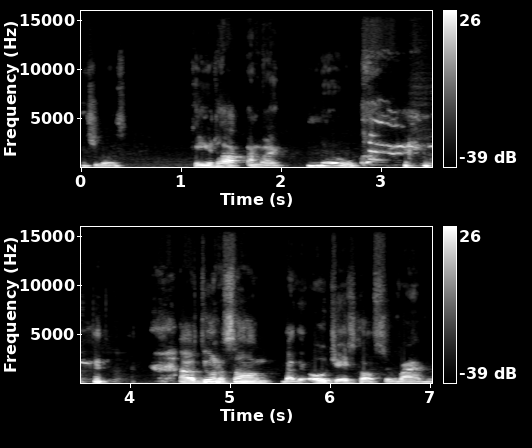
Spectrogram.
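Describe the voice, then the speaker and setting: Here a man speaks with an American accent. His intonation is lively. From US Midwest, Michigan. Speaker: singer and guitarist. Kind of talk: interview storytelling. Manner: fast; animated.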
